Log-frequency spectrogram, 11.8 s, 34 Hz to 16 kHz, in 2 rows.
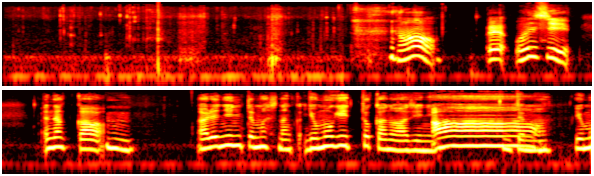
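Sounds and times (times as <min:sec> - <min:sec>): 
crunching and chewing flower-shaped silkworm cookie: 0:00.0 - 0:03.5
speech: 0:03.9 - 0:11.7.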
